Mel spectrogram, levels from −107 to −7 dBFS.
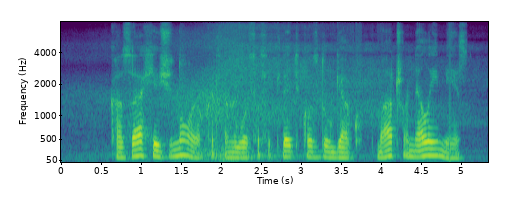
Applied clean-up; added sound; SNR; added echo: none; Car passing by; 18 dB; none.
